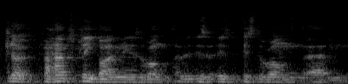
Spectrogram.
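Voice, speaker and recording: A man's voice: medium pitch, fairly even intonation, fairly quick, a bit bright. A man in a lecture audience puts a careful question to the speaker. His voice carries from a distance through a reverberant hall with a light hiss of noise. He hesitates and restarts often. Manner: hesitant, many ums and restarts. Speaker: audience member asking questions. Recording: roomy hall, mic at a distance.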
